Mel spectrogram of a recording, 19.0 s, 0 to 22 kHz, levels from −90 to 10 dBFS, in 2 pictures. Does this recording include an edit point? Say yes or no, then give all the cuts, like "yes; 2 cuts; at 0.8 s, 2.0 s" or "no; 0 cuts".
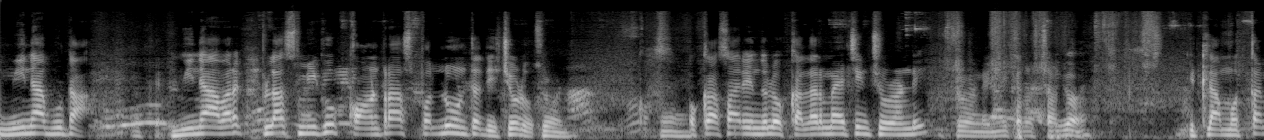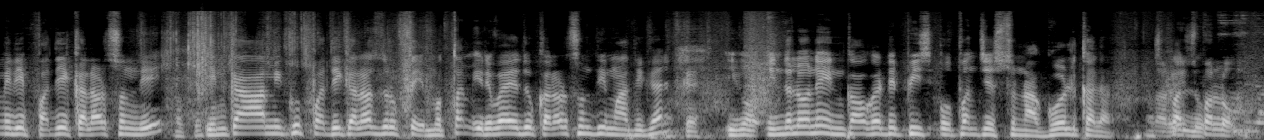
yes; 2 cuts; at 4.8 s, 18.2 s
